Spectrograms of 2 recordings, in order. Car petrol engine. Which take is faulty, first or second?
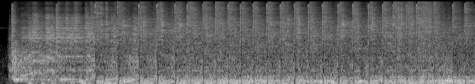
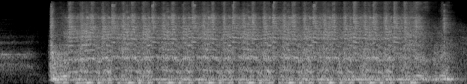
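first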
